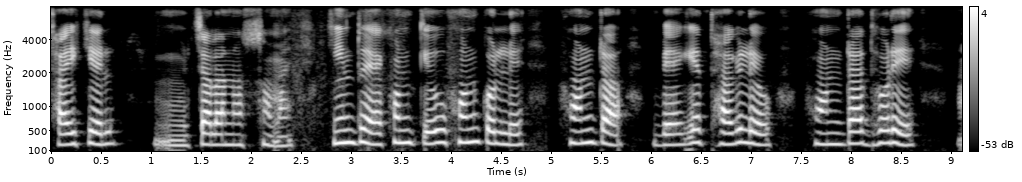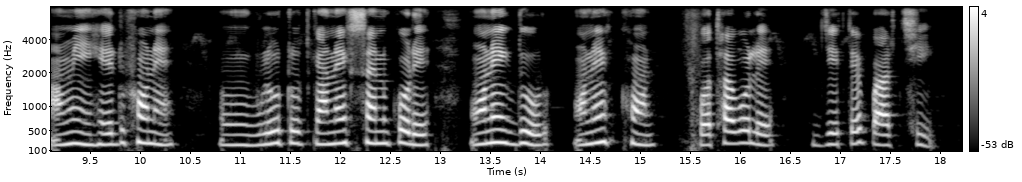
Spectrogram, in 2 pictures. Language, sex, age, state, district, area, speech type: Bengali, female, 60+, West Bengal, Jhargram, rural, spontaneous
